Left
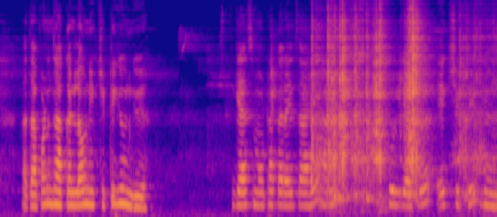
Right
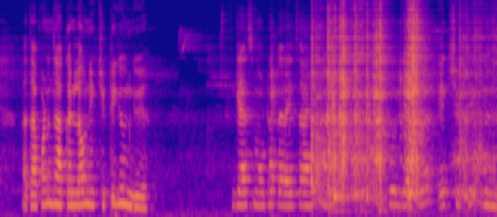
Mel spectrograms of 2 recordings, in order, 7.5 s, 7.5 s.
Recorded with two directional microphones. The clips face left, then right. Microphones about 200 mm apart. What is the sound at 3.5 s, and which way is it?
Speech, 55° left (ahead or behind).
